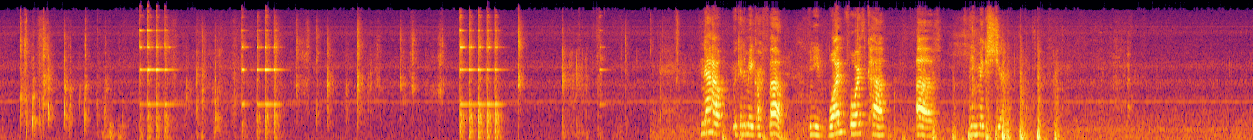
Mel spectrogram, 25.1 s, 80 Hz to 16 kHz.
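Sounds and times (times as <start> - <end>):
utensil tapping glass bowl: 2.8 - 3.6, 9.2 - 10.2.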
